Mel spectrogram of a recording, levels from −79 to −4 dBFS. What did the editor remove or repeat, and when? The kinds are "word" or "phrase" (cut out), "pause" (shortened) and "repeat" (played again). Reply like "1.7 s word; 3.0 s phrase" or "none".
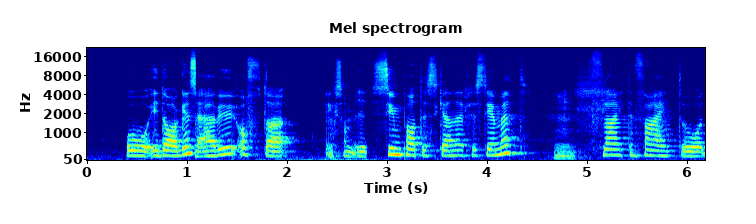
1.1 s word; 2.8 s word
